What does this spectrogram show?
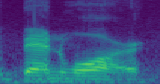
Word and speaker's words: Baignoire: this is how you pronounce okay guys we pronounce it the cardier benoir yeah so guys Alex is joining us and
